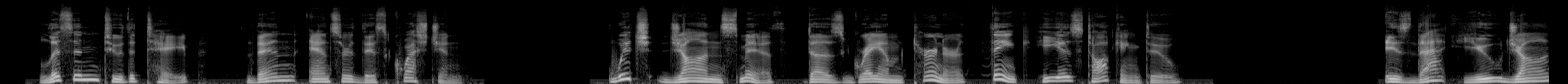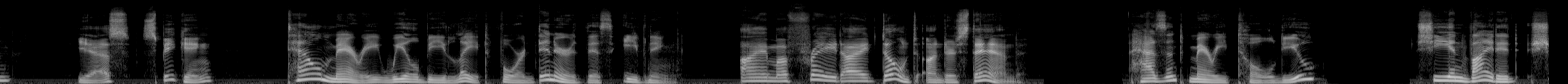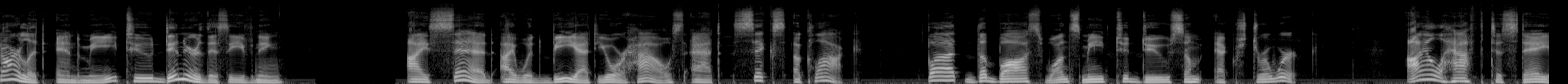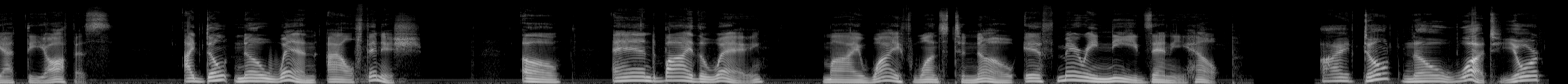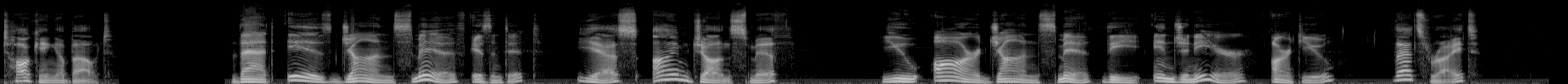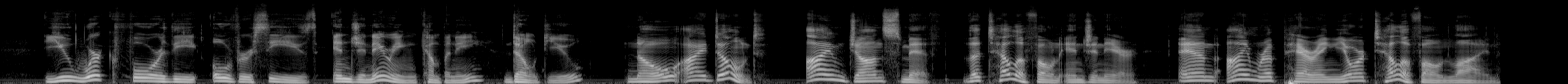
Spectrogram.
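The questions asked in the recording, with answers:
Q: Which John Smith does Graham Turner think he is talking to?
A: John Smith the engineer who works for the Overseas Engineering Company (Mary's husband)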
